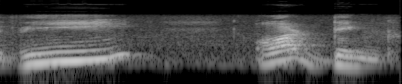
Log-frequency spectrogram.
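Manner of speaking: "री" long and loud, then a separate "ding"; teacher breaking the word into "री" and "ding"; split into syllables. Shown as a demonstration. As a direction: sound out "री", pause, then "ding". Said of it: "इसमें दो syllable है".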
